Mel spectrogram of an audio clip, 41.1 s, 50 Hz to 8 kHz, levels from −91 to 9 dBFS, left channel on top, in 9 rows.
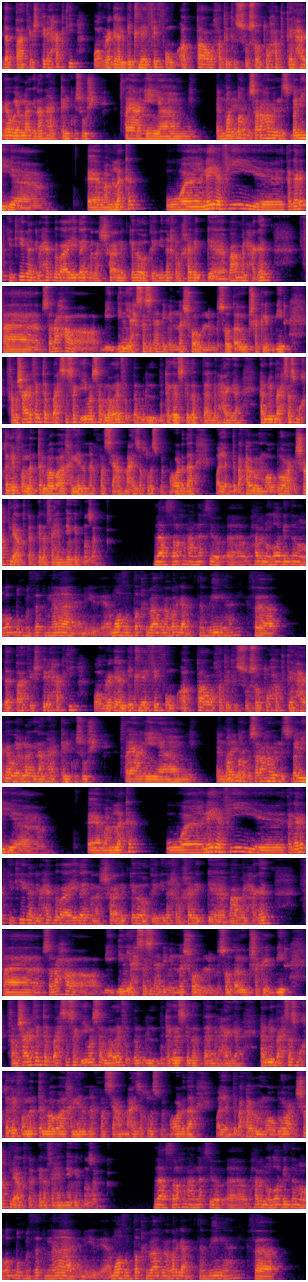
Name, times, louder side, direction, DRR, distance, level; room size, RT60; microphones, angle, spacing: voice 1, 0.0-6.0 6.3-7.3 7.8-9.8 10.4-11.1 11.6-33.3, left 2 dB, 50° left, 0.6 m, -22 dB
voice 2, 7.0-7.5 7.9-8.3 13.3-13.5 34.2-40.5, left 1 dB, 5° right, 0.3 m, -23 dB
3.0 x 2.8 x 2.3 m
head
